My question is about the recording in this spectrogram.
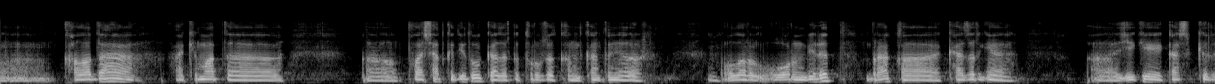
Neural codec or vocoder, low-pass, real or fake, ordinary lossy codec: codec, 16 kHz, 4.8 kbps, FACodec; none; fake; none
